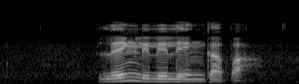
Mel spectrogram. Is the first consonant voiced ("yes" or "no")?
yes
